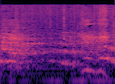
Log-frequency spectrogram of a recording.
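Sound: lion roaring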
